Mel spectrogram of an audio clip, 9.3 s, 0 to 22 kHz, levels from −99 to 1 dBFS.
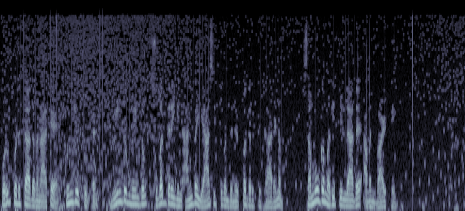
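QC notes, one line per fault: throughout: overdone noise removal, with bands near the noise floor pushed right down, so the background breaks up into twinkling, warbling specks; spectrogram shows patchy holes and scattered twinkling dots.
0.15–9.27 s: word clock ticks roughly every 0.07 s, about 150 in all, fitting unlocked clocks a few hundred ppm apart slipping a sample each time; waveform shows regular spikes.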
